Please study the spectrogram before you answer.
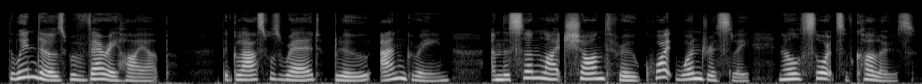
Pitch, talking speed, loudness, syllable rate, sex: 220 Hz, 165 wpm, -20 LUFS, 4.4 syllables/s, female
